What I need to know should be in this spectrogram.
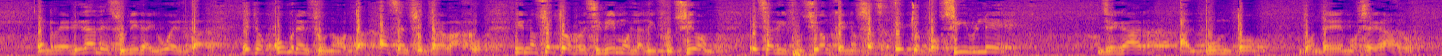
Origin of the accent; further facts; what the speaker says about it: Santa Fe, Argentina; born there; somos de Santa Fe, estamos en Santa Fe, yo nací en Santa Fe, es una hermosísima ciudad Santa Fe, provincia Santa Fe.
